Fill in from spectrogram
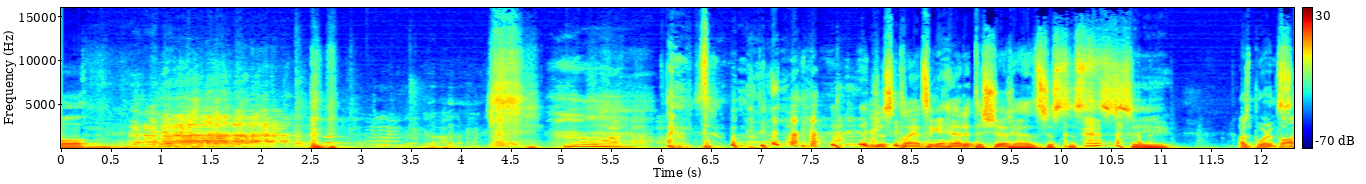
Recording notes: Live from the NerdMelt Showroom in Los Angeles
